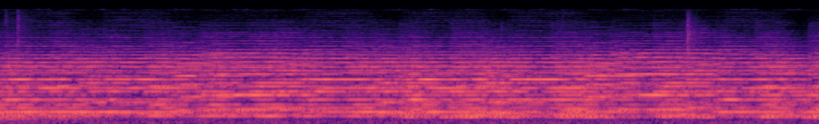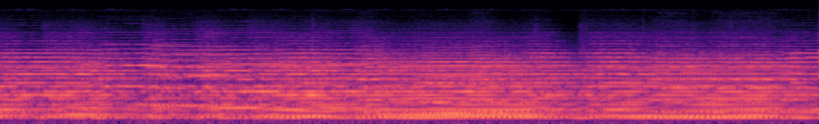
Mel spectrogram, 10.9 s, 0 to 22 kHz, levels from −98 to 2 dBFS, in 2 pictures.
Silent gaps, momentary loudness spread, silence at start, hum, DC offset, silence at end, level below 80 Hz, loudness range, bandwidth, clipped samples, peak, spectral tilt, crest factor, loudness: none; 5 LU; 0 s; none; under 0.1%; 0 s; -60 dBFS; 2 LU; 12.5 kHz; under 0.1%; -10 dBFS; -4.5 dB/octave; 14 dB; -24 LUFS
